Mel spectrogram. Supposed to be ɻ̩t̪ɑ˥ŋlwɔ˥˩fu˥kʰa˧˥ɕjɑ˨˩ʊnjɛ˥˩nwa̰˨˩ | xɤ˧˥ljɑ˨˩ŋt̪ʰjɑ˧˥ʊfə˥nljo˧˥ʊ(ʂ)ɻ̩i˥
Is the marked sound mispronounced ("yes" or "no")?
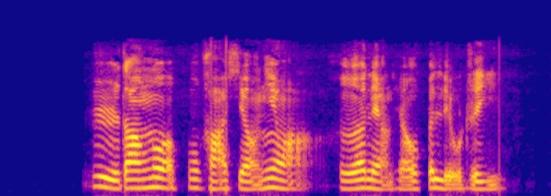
yes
